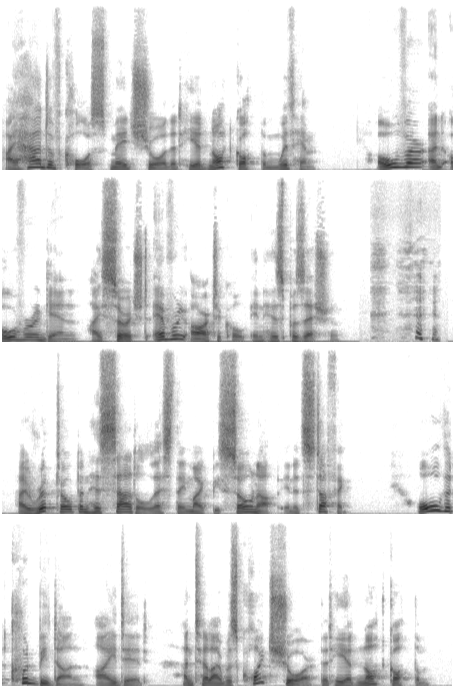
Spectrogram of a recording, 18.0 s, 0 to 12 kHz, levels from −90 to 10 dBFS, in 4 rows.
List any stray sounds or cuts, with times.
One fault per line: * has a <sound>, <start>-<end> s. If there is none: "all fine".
* has a laugh, 8.2-8.9 s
